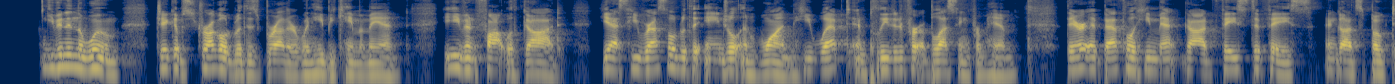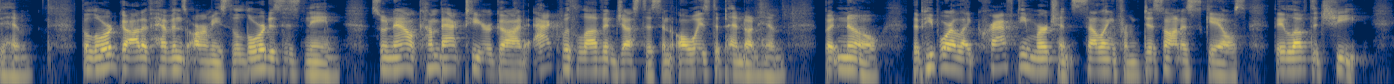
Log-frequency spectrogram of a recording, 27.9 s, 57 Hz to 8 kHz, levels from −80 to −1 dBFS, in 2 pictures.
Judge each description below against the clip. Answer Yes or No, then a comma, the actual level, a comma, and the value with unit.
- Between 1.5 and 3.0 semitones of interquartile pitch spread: No, average, 4.0 semitones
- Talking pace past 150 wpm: Yes, average, 200 wpm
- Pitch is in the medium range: No, low, 125 Hz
